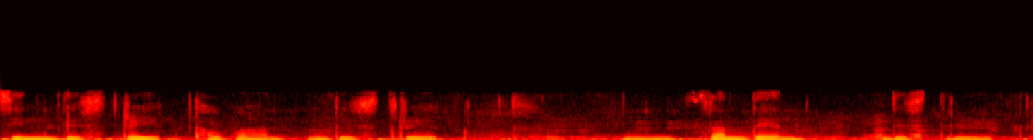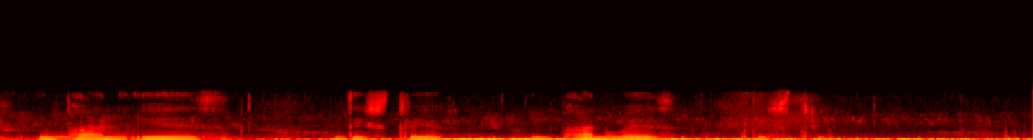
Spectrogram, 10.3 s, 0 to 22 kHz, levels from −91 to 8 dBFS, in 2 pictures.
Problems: constant background noise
